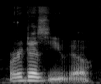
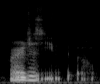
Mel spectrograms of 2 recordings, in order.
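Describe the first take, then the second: First: Said in the usual way. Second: Breathy whispered "Where does you go?"; soft unvoiced whisper of the question. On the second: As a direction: whisper the silly grammar to yourself. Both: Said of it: "totally improper English".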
